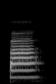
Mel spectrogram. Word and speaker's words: 八: Number 8 is 八. 8 is considered as a lucky number in China because the pronunciation 八 sounds like fa, which means west.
